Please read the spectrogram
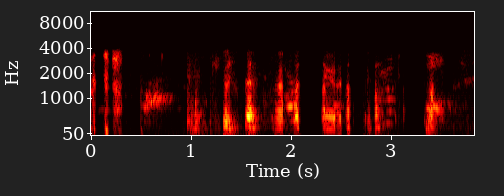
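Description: Pigs oink and grunt in quick, irregular bursts in a caller's background, heard through a thin, phone-like line. The snorts come roughly every half second at moderate loudness, with no clear talking over them.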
